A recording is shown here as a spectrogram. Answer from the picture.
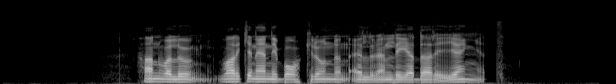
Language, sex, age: Swedish, male, 28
